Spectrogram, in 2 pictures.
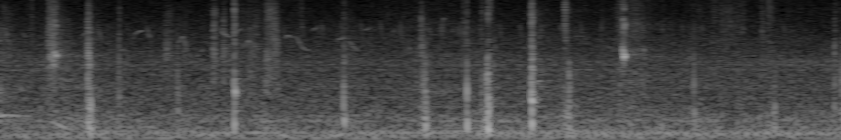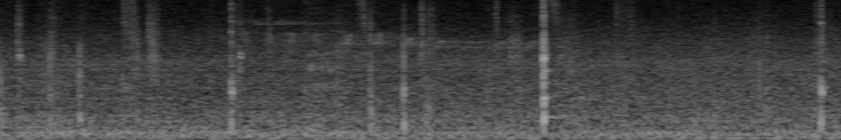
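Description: Tennis rally on a hard court: sharp pops of racket strings hitting the ball and of the ball bouncing, with scuffing footsteps between them. The loudest pops come right at the start and about seven seconds in.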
